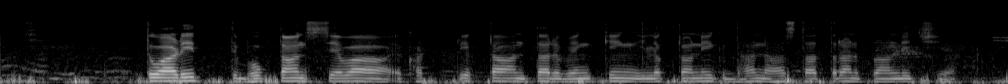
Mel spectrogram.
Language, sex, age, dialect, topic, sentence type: Maithili, male, 18-24, Eastern / Thethi, banking, statement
